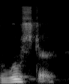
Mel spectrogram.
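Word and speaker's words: Worster: Ulus and rooster the the r is silent by the way in yeah so I I only knew that off the commit release that they put out it's Wooster so uh those two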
